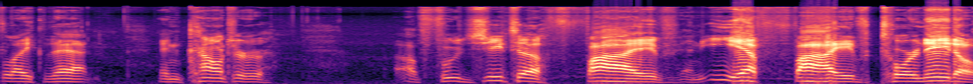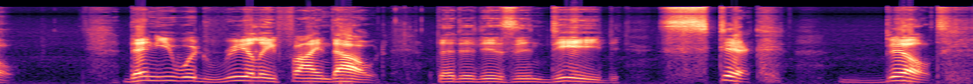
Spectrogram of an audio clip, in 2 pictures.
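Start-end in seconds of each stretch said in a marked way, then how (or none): 2.6-12.9 loud, slow mock-ominous build about the tornado; mock dramatic. Ham radio host jokes to viewers about a tornado, mock dramatic and loud. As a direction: boom it out like a disaster trailer.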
